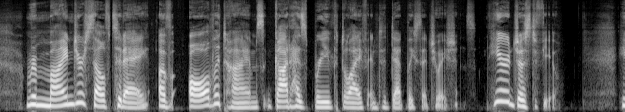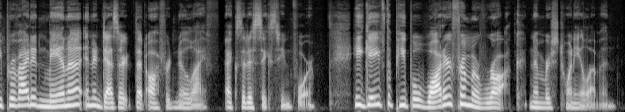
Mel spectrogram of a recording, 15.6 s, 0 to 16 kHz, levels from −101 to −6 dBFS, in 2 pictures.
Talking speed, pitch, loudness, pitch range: 165 wpm, 200 Hz, -20 LUFS, 165-235 Hz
